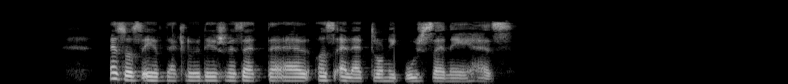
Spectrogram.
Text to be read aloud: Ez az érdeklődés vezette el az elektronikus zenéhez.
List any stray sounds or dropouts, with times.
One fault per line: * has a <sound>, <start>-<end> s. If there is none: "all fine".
all fine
